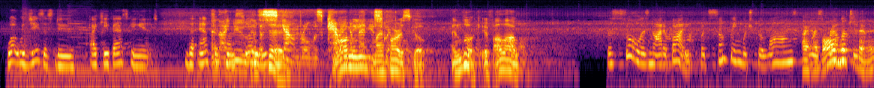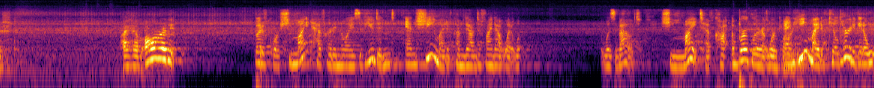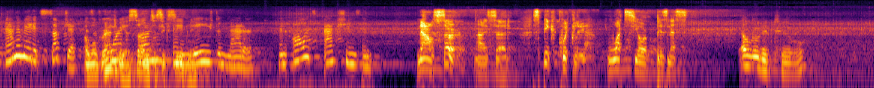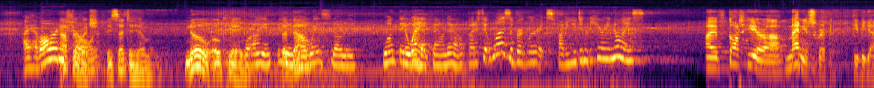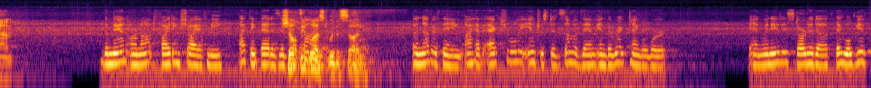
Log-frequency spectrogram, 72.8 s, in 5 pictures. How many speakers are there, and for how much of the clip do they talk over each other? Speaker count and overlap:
six, about 17%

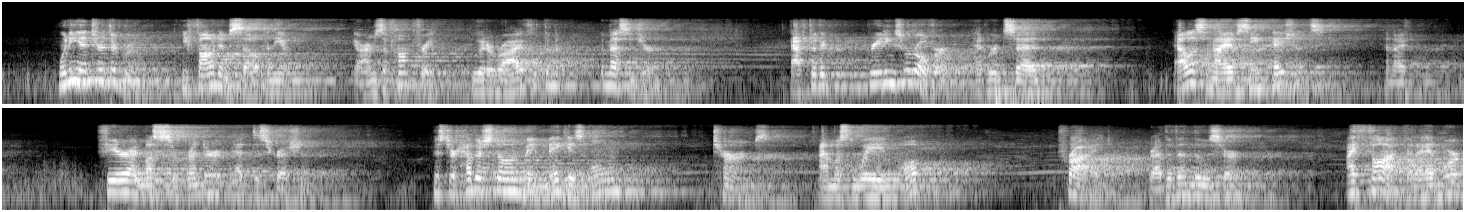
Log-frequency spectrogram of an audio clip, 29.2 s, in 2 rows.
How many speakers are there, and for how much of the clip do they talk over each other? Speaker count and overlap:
one, no overlap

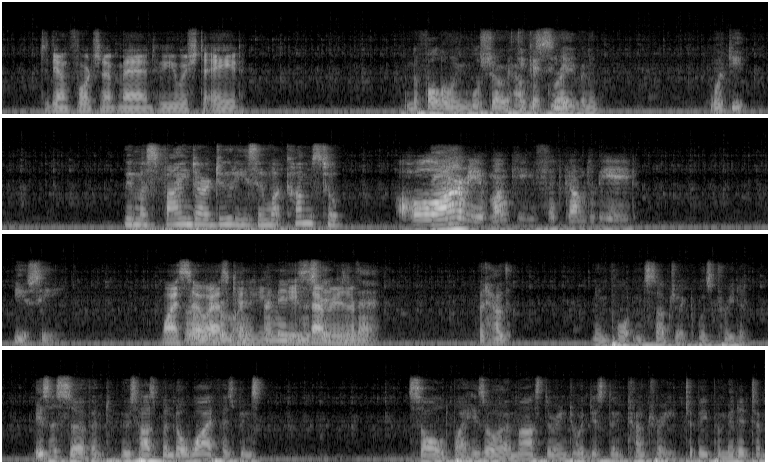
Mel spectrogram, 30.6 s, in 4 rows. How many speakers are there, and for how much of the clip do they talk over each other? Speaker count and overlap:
five, about 10%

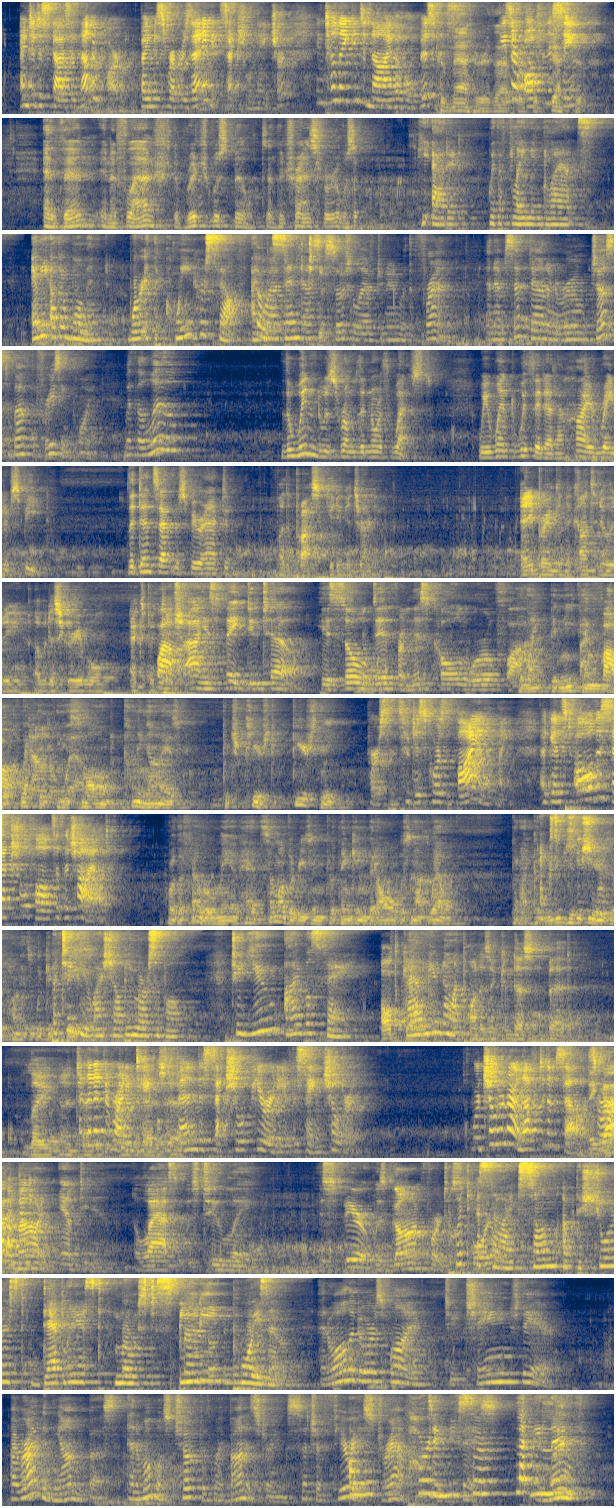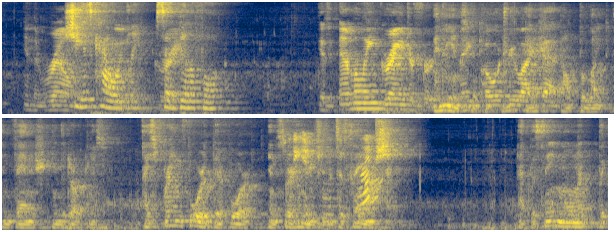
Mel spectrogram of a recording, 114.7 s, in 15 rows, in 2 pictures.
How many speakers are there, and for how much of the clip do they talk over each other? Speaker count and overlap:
eight, about 19%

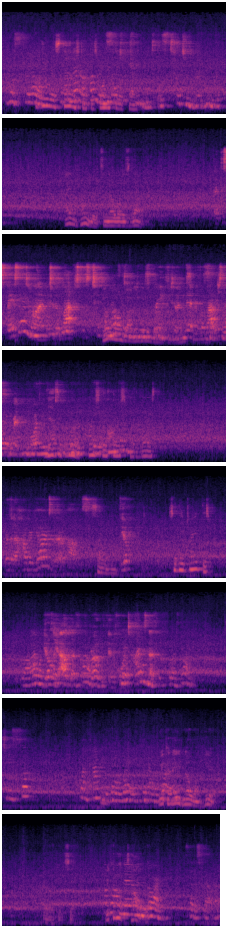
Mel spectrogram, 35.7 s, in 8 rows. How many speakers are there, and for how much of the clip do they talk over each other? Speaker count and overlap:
five, about 42%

